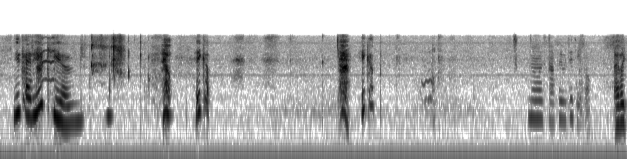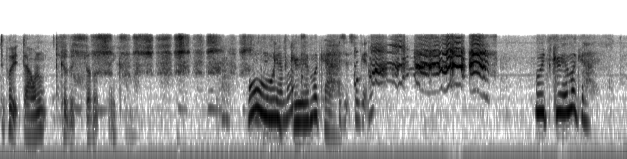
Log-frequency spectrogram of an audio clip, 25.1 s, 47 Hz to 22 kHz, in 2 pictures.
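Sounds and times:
baby cooing: 1.8 - 2.6, 8.4 - 8.9, 13.6 - 18.4, 19.6 - 22.5
baby squealing happily: 1.8 - 2.6, 19.6 - 22.5.

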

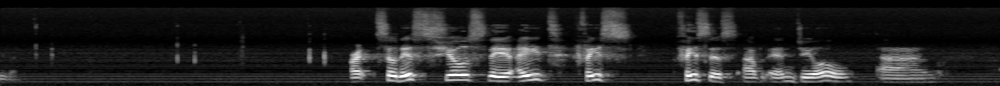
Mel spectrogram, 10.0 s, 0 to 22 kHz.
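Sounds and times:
electrical mains hum: 0.0 - 10.0
faint short clicks: 1.7 - 3.4.

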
